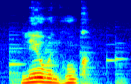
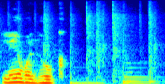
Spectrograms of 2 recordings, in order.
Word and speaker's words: Leeuwenhoek: I think this is pronounced in every language differently, but in Dutch this is pronounced as U. So it is pronounced as hook.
